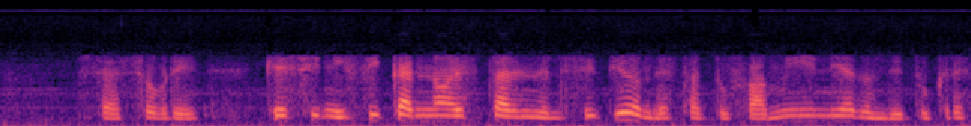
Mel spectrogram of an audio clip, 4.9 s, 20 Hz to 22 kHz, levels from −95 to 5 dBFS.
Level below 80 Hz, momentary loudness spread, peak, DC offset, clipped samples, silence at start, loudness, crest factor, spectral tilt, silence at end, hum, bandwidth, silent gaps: -50 dBFS; 9 LU; -8 dBFS; under 0.1%; under 0.1%; 0 s; -29 LUFS; 22 dB; -6.5 dB/octave; 0 s; none; 15.5 kHz; none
